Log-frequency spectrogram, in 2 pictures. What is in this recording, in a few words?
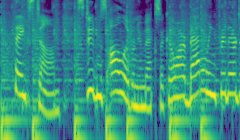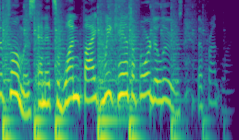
newscaster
